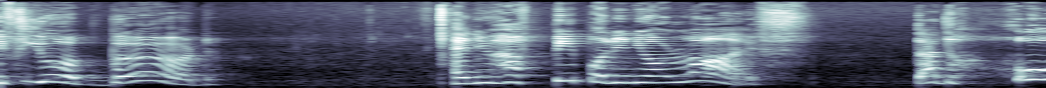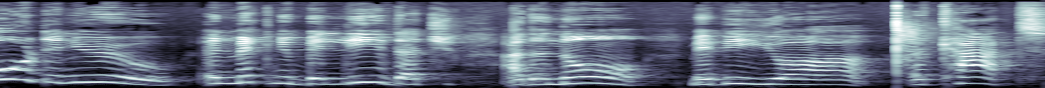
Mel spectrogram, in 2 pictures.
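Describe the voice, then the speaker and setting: A woman with a French accent speaks very slowly at a high pitch, her intonation lively. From Madagascar. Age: 40s. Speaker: life coach. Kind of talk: motivational talk. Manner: animated.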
